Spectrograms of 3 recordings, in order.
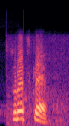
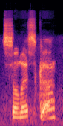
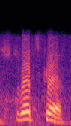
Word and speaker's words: Strutzke: So it's Strutzke. Aaron, Did do you you get want to that? try and pronounce that?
